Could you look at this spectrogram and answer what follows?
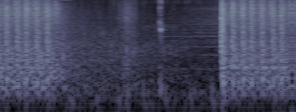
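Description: Enemy gunfire in the tactical shooter Gray Zone Warfare: rapid automatic bursts crackle through brush, fading briefly, then a single sharp shot before another loud close burst resumes.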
